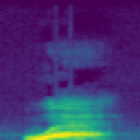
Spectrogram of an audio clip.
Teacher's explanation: wawu itu dilafalkan bibirnya maju. Wa, maju. Wa, jangan nanggung-nanggung.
